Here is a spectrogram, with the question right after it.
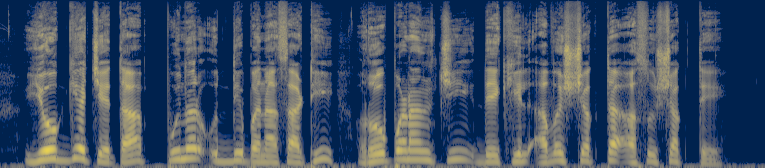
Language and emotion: Marathi, neutral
